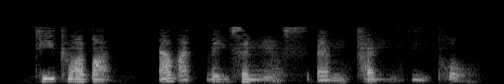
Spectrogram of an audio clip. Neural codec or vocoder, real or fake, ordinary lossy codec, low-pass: codec, 44.1 kHz, 0.9 kbps, DAC; fake; MP3, 24 kbps; 7.2 kHz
